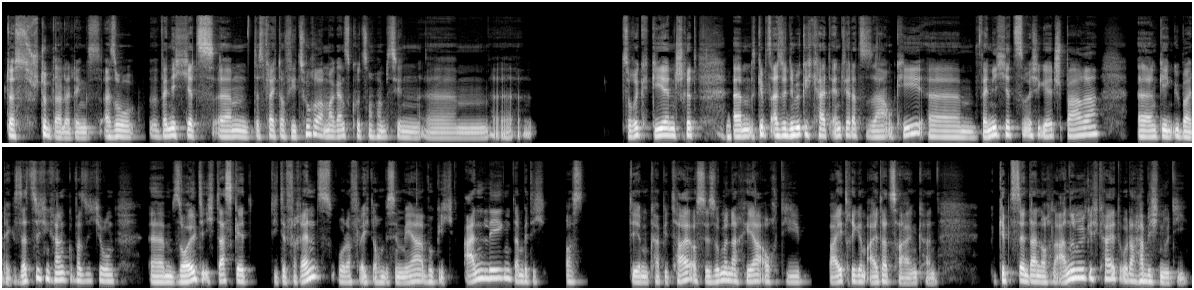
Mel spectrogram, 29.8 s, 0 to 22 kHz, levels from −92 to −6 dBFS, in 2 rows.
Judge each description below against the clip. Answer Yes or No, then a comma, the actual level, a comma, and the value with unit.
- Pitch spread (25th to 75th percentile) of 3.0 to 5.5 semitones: Yes, average, 3.9 semitones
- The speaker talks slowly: No, average, 180 wpm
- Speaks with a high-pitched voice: No, low, 135 Hz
